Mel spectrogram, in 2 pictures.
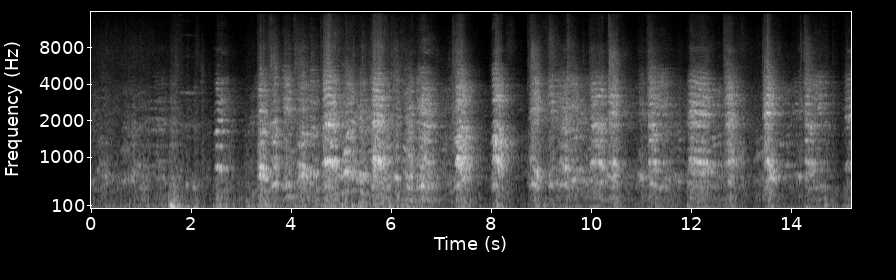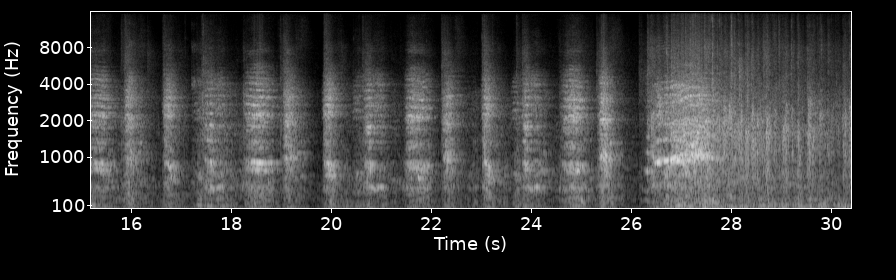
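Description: Cheerleaders chanting a rhythmic cheer in a gymnasium, with a sharp beat roughly every three-quarters of a second. Near the end the chant gives way to a burst of cheering.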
